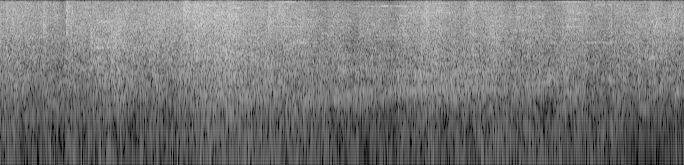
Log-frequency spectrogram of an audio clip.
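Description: Spell effects crackle and blast in a chaotic game battle.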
